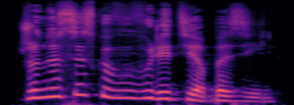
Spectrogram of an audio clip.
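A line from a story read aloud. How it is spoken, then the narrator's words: Exclaimed. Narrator (French): s'écria-t-il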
